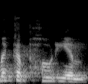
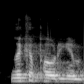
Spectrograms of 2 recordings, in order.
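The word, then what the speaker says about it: lycopodium: And then I found this online uh this substance called licapodium powder. Licipodium powder. So sounds like uh lick a podium, but it's spelled L Y O P O D I U M.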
